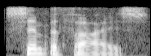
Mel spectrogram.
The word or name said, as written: sympathize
